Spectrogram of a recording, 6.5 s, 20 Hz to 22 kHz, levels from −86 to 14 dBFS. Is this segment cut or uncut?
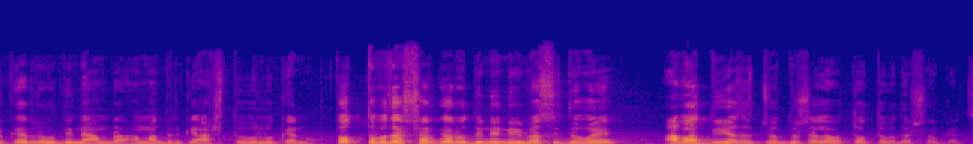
cut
